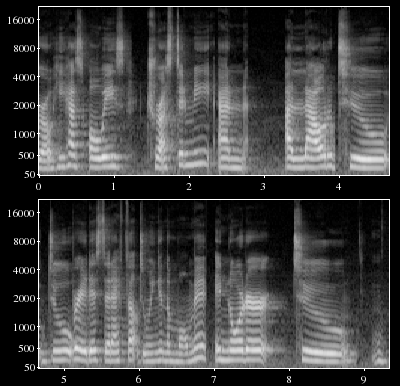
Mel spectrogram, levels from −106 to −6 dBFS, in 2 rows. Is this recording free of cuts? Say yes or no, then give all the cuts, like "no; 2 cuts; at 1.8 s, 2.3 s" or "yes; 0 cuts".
no; 6 cuts; at 1.2 s, 3.9 s, 5.1 s, 6.0 s, 7.0 s, 8.0 s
